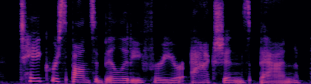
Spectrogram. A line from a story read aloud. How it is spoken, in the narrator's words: The doctor gives a big sigh and continues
